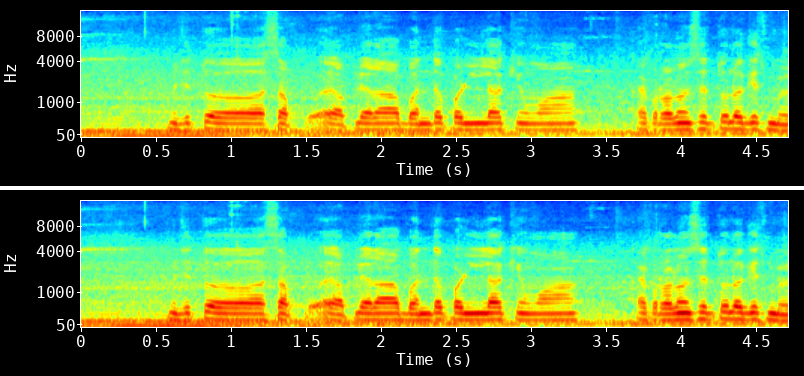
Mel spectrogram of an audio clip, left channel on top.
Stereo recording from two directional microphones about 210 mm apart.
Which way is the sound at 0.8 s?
10° right (ahead or behind).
